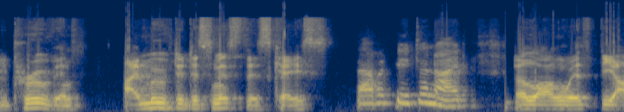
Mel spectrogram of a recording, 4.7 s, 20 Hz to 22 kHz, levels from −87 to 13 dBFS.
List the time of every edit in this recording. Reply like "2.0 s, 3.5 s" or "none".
2.4 s, 3.8 s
